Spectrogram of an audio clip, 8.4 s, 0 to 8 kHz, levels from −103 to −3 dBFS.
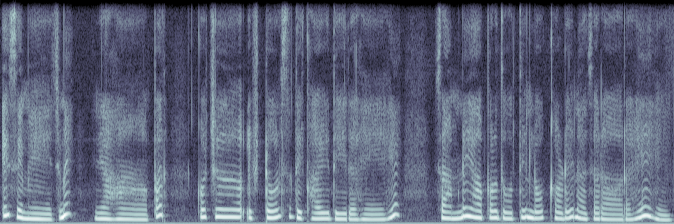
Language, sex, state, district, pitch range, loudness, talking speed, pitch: Hindi, female, Rajasthan, Jaipur, 195-260 Hz, -16 LUFS, 155 wpm, 225 Hz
